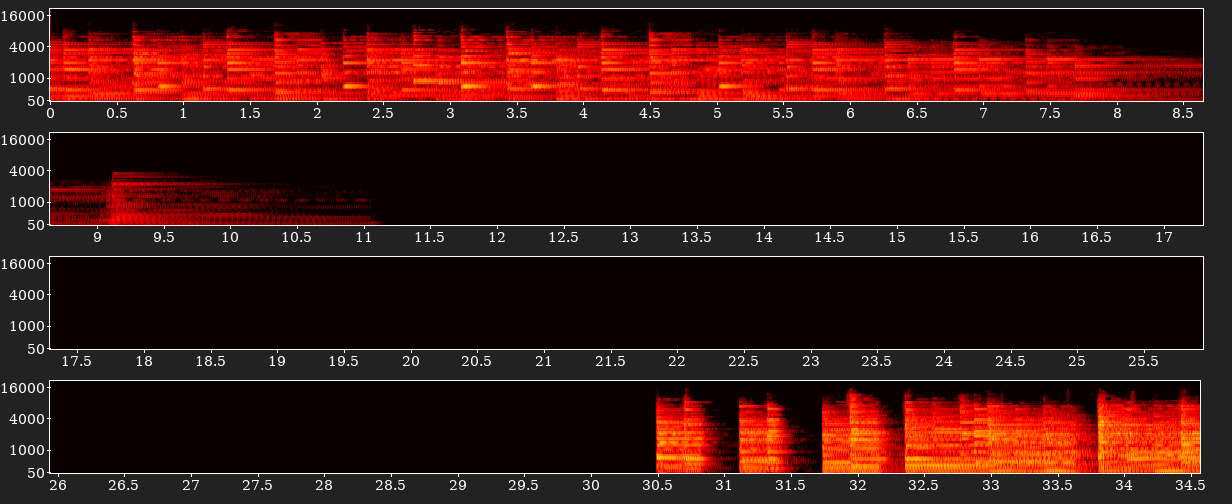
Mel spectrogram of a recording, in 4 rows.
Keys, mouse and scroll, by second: 0.0 click, 0.8-1.3 scroll up 1, 1.4 shift+middle click, 3.3 click, 4.6 click, 9.4 click, 10.1 click, 12.9 ctrl+c, 13.0 ctrl+c, 14.0 click, 15.3 ctrl+v, 15.8 click, 24.8 ctrl+c, 25.5 click, 26.4 ctrl+v, 27.1 click, 28.0 click, 30.3 ctrl+v, 31.5 click, 32.6 ctrl+c, 33.5 click, 34.2 ctrl+v.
